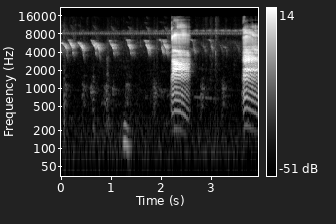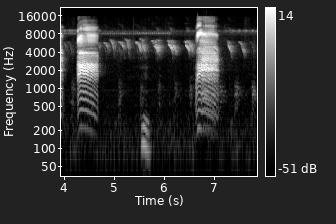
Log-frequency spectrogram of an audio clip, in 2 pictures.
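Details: Crow being fed fish, giving four loud, harsh, drawn-out caws spaced irregularly over eight seconds, with thin high chirping from small birds running steadily behind.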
